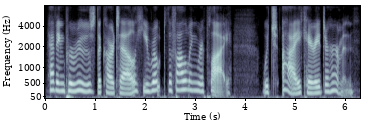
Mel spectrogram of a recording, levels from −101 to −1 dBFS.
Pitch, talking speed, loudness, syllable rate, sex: 220 Hz, 135 wpm, -21 LUFS, 4.6 syllables/s, female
